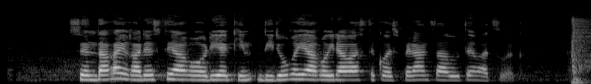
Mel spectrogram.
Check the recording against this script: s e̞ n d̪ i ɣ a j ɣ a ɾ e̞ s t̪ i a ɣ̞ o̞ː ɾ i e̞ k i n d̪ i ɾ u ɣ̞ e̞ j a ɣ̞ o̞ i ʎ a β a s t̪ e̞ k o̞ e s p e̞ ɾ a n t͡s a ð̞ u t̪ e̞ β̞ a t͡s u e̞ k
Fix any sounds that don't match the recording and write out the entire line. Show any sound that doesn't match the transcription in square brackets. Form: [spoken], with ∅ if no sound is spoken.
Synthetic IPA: s e̞ n d̪ [a] ɣ a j ɣ a ɾ e̞ s t̪ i a ɣ̞ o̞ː ɾ i e̞ k i n d̪ i ɾ u ɣ̞ e̞ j a ɣ̞ o̞ i [ɾ] a β a s t̪ e̞ k o̞ e s p e̞ ɾ a n t͡s a ð̞ u t̪ e̞ β̞ a t͡s u e̞ k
